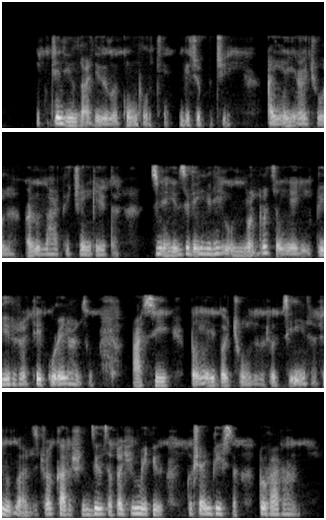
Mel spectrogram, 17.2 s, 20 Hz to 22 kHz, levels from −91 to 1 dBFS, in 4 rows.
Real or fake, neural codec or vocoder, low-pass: fake; autoencoder, 22.05 kHz, a latent of 192 numbers a frame, VITS, trained on one speaker; 7.2 kHz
